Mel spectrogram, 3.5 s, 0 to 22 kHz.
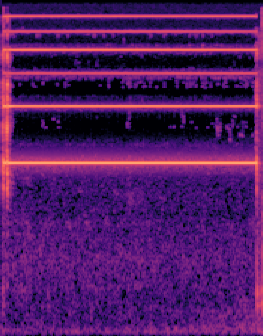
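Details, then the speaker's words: Jaguar XK8 V8 with a no-crank, no-start fault, fuse checked with a multimeter on the continuity/beep setting. A steady high beep of over three seconds and a zero reading mean the fuse is good; owner suspects the car is stuck in security/immobilizer mode. "and we've got a zero reading on the fuse, which means it's good and it hasn't blown, right?"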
